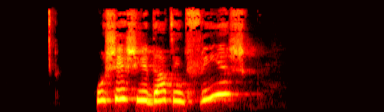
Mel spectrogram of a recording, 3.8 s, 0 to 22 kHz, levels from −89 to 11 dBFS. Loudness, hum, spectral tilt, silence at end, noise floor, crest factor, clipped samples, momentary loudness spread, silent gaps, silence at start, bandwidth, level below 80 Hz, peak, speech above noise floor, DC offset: -14 LUFS; none; 0 dB/octave; 1.4 s; under -90 dBFS; 18 dB; under 0.1%; 20 LU; none; 0.95 s; 17 kHz; -76 dBFS; 0 dBFS; over 75 dB; under 0.1%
